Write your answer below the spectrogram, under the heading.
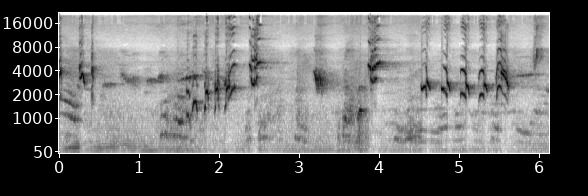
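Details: A singing oriental magpie-robin, with sharp, rough phrases meant to stir rival birds into singing. It gives a jumble of whistles and quick chattering notes, ending in a rapid repeated series.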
